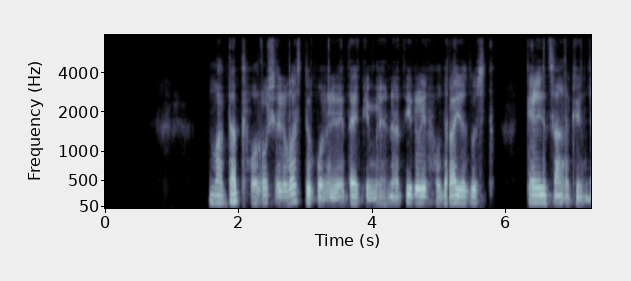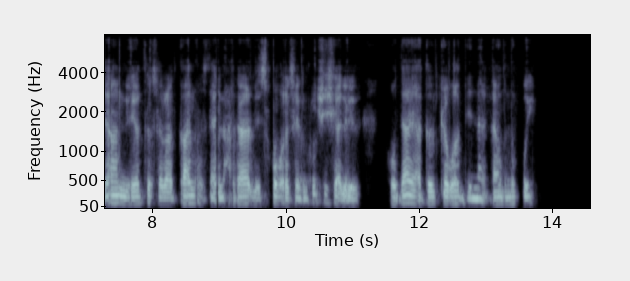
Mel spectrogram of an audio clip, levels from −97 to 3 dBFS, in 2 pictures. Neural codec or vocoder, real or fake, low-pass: codec, 24 kHz, 1 kbps, SNAC; fake; 7.2 kHz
